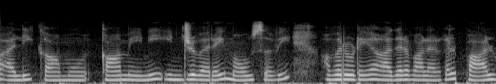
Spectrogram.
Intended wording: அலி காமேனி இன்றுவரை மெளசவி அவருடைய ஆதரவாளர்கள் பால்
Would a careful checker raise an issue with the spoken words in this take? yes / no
yes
